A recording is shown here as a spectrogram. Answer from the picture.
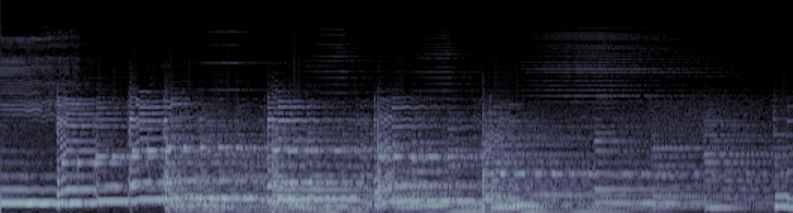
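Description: A pop song plays on its own, with a steady beat, a full band of bass, chords and layered synths, and a bright, effect-heavy sound that swells in distinct sections.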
